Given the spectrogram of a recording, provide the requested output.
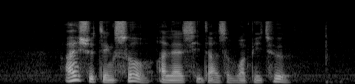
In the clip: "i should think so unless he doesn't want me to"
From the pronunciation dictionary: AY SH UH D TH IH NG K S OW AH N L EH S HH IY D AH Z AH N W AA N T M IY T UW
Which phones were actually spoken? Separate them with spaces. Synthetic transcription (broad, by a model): AY SH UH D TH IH NG K S OW AH N L EH S HH IY D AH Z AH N W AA T M IY T UW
